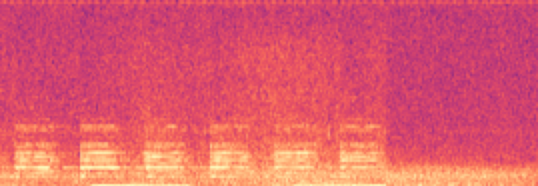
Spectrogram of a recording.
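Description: Smartphone alarm ringing: a high beep repeating about every two-thirds of a second, with a low buzz coming in long pulses underneath. It stops suddenly a little before four seconds in, leaving a steady hiss.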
